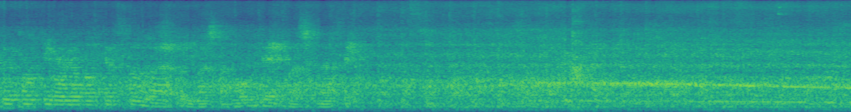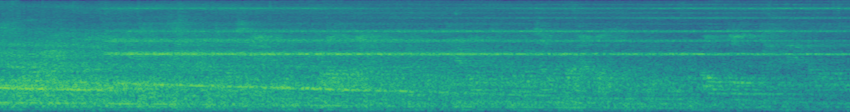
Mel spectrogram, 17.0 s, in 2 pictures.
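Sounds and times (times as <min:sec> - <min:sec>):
train running rumble: 0:00.0 - 0:17.0
high-pitched brake squeal: 0:12.9 - 0:17.0.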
